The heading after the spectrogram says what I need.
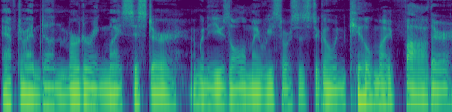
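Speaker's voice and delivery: put-on suddenly solemn, earnest, grave delivery. Retelling a scene, imitating her: someone getting all serious. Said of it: "she gets all serious".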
